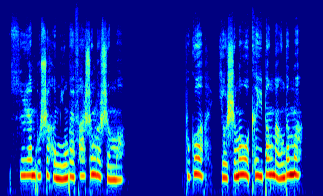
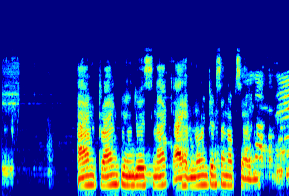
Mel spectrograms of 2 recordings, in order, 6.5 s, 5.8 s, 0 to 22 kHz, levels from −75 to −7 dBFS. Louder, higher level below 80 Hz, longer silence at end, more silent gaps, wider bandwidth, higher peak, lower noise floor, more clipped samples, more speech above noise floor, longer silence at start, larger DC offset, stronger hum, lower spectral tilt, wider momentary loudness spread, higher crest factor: second, -20 LUFS vs -17 LUFS; about the same, -60 dBFS vs -60 dBFS; first, 0.45 s vs 0 s; neither; first, 15.5 kHz vs 9.2 kHz; second, -8 dBFS vs 0 dBFS; first, -86 dBFS vs -65 dBFS; neither; first, 67 dB vs 49 dB; first, 0.25 s vs 0.05 s; neither; neither; second, -3.5 dB/octave vs -5 dB/octave; about the same, 10 LU vs 9 LU; about the same, 14 dB vs 16 dB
